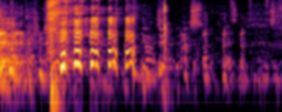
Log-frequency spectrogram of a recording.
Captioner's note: laughing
